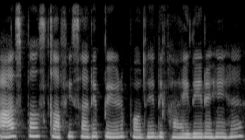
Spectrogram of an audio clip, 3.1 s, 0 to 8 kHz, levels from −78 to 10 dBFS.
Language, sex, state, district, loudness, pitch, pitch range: Hindi, female, Chhattisgarh, Bastar, -20 LUFS, 210 Hz, 200-225 Hz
